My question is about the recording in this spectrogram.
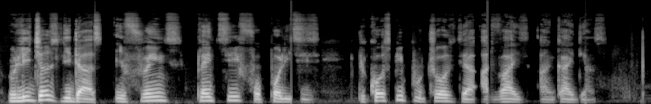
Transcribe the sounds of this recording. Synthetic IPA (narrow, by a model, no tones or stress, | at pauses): ɹilid͡ʒɔslidəsĩnfɹĩnsplɛ̃ntifɔpʰɔlisis | b̥ikʰɔspipəltʰɹosdɛʔadvaɪsãnɡaɪdãns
